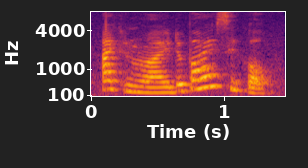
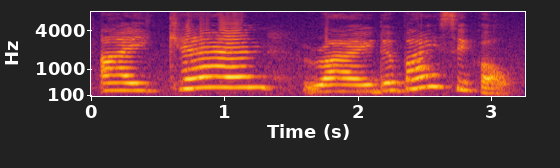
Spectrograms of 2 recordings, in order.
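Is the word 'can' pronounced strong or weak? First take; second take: weak; strong. First: Can is weak and linked to neighbouring words. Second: Can is strong and separated from neighbouring words. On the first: The speaker calls it right. "نطقتها ضعيفة. ووصلتها بالكلمة التي قبلها I والتي بعدها ride" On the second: The speaker calls it wrong. "I didn't say"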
